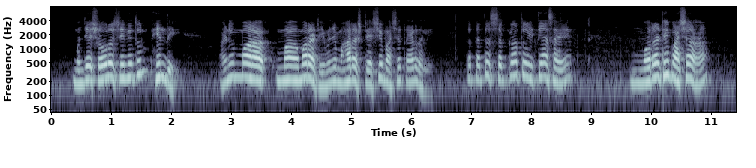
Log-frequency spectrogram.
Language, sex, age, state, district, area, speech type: Marathi, male, 45-60, Maharashtra, Nashik, urban, spontaneous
